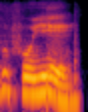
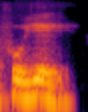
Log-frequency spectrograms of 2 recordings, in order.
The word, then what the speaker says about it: Fourier: dan dan macam-macam dia orang Perancis jadi bacanya Yang bener fuye r nya jangan kedengaran ya fuye jadi ada dua tokoh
